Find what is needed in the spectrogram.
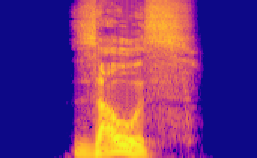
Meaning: singular imperative of sausen
- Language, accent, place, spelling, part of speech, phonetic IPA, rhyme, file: German, Germany, Berlin, saus, verb, [zaʊ̯s], -aʊ̯s, De-saus.ogg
